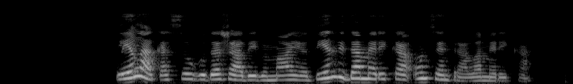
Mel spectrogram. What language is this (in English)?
Latvian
